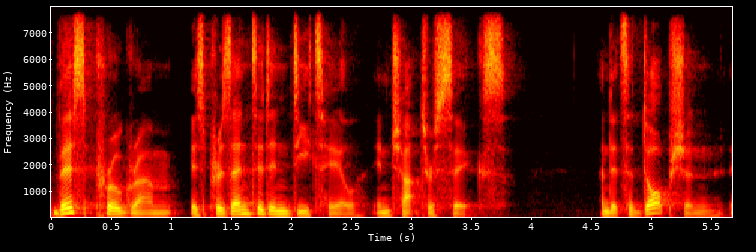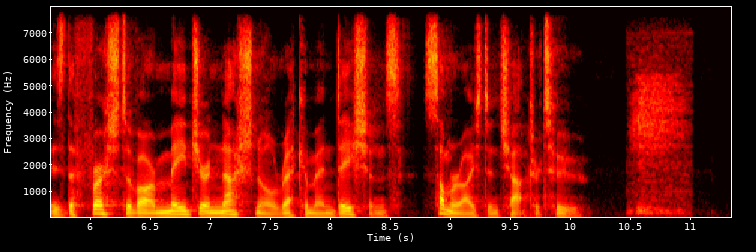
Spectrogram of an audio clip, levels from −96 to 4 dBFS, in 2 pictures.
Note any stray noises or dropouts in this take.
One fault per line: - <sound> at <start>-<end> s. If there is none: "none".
- sigh at 10.5-11.0 s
